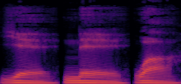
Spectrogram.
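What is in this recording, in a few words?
"yenewa", concatenated syllables; Affixing experiment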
